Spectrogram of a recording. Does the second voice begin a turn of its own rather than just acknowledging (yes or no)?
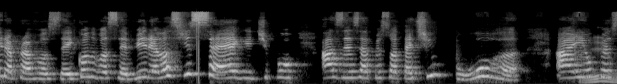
no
